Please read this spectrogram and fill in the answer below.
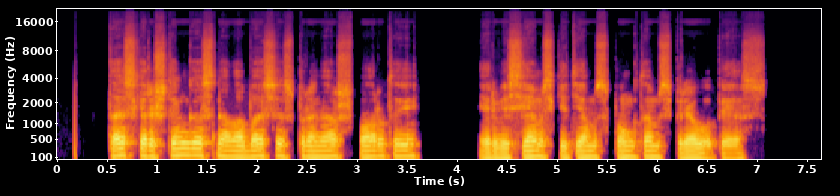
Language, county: Lithuanian, Vilnius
